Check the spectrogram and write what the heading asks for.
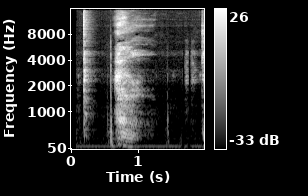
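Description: A person's single short, sharp, breathy vocal burst, which sounds like a sneeze, coming just over half a second in after a small click and fading within about half a second.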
